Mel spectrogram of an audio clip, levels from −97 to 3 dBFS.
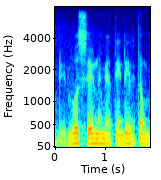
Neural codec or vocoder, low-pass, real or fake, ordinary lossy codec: vocoder, 44.1 kHz, 128 mel bands every 256 samples, BigVGAN v2; 7.2 kHz; fake; none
